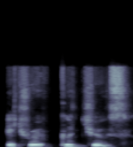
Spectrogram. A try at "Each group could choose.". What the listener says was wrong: I dislike the way that you pronounce these words. It felt like you were saying one word at a time.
